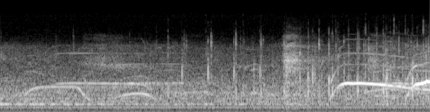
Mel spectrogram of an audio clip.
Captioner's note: crowd applause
